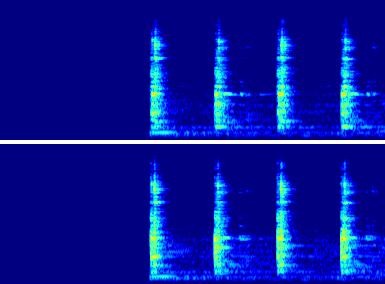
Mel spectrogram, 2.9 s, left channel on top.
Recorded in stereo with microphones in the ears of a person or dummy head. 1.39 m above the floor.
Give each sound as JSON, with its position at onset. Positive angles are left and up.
{"t": 1.1, "sound": "ticking", "side_deg": -45, "distance_m": 0.9}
